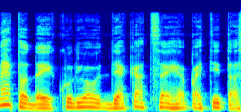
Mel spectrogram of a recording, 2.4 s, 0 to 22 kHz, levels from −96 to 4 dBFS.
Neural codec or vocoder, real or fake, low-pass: none; real; 14.4 kHz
